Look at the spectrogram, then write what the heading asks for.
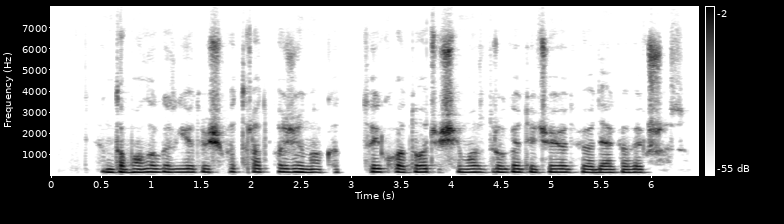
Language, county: Lithuanian, Kaunas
